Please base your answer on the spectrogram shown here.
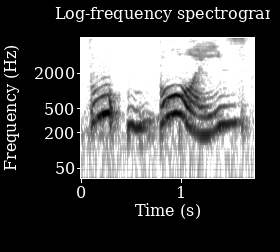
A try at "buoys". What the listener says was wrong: Buoys. We say buoys. Buoys. Buoys. No, it's two syllables. Buoy. It's a buoy. Like buoy. Buoys. Buoys. Not boys. No, buoys. A buoy.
